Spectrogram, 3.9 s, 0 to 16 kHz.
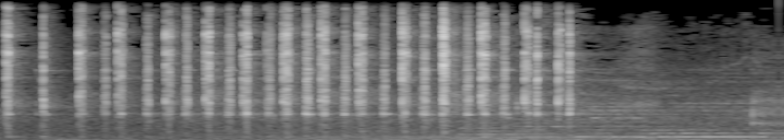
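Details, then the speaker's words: Toyota Hilux 2003 3.0 naturally aspirated, rear differential during overhaul, turned by hand: rough, gritty run of clicks about three a second, then eases off; worn, loose, growling pinion bearings, all four to be replaced. "e é isso aí moçada o rolamento tudo folgado roncando"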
